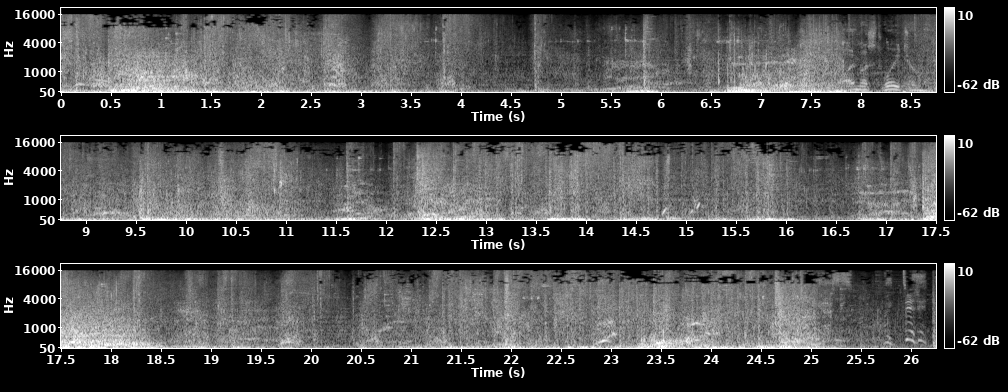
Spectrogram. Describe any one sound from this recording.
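Game spells burst and explode with deep booms.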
